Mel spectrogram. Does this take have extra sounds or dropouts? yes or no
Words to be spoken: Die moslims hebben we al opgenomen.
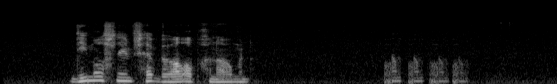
yes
